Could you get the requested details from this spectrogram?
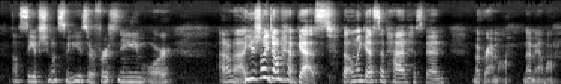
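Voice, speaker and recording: A woman at a fairly high pitch and a fairly quick pace, with noticeable background noise. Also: lively intonation. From Kentucky. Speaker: gardening vlogger. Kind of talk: casual vlog talk.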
